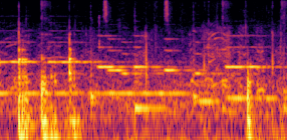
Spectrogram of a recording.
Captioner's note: footsteps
